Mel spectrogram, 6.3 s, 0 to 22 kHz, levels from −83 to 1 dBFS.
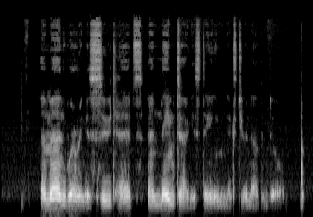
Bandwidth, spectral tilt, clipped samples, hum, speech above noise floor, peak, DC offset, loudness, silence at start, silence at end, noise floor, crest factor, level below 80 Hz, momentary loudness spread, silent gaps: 16.5 kHz; -2 dB/octave; under 0.1%; none; 40 dB; 0 dBFS; under 0.1%; -19 LUFS; 0.8 s; 0.2 s; -58 dBFS; 20 dB; -70 dBFS; 15 LU; none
